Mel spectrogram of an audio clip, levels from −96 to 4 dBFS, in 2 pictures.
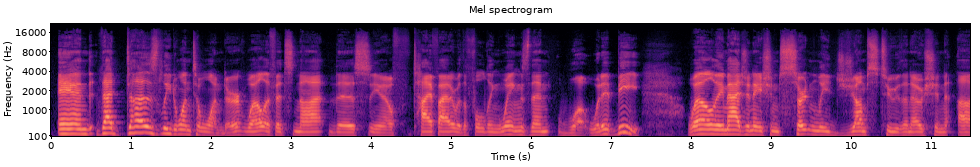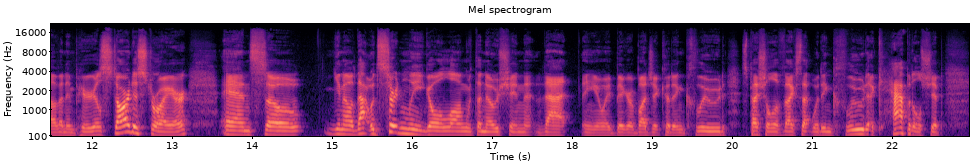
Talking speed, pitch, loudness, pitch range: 170 wpm, 130 Hz, -25 LUFS, 120-155 Hz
